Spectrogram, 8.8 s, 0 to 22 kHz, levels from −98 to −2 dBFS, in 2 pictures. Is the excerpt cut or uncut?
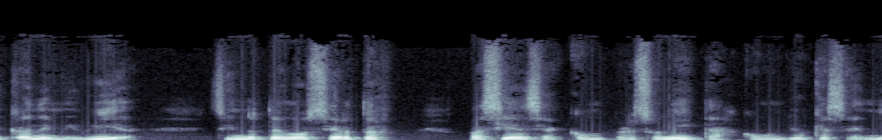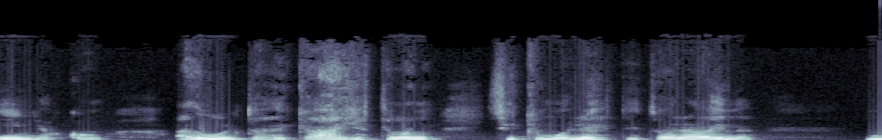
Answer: uncut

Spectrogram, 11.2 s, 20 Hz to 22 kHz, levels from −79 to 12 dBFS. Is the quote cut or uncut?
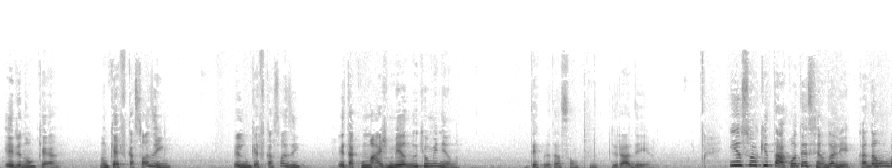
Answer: uncut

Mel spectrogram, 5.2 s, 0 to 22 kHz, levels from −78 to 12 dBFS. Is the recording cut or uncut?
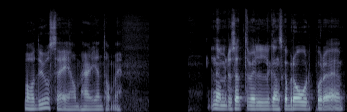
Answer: uncut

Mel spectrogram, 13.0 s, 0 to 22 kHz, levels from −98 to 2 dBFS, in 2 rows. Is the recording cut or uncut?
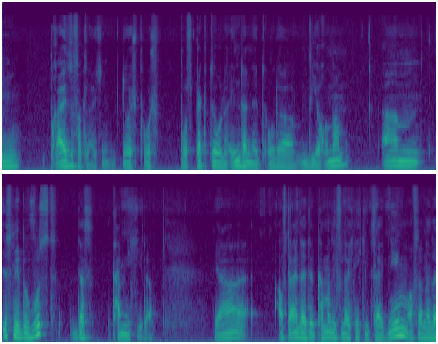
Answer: uncut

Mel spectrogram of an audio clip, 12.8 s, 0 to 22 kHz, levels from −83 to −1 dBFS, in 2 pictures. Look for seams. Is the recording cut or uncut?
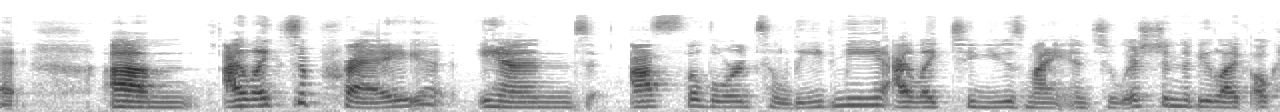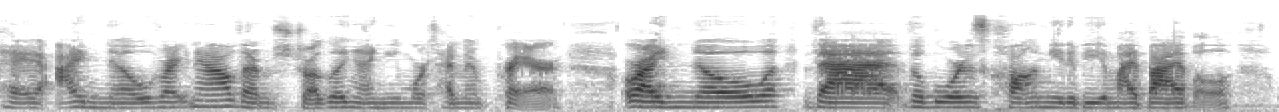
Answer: cut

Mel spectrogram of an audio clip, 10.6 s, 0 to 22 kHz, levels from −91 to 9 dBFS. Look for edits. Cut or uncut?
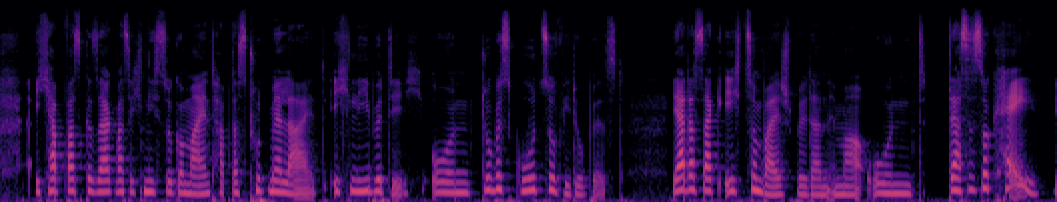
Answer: uncut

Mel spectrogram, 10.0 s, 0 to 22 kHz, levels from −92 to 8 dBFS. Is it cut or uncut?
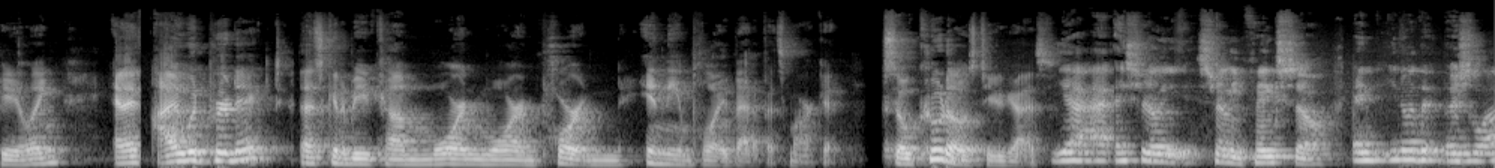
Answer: cut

